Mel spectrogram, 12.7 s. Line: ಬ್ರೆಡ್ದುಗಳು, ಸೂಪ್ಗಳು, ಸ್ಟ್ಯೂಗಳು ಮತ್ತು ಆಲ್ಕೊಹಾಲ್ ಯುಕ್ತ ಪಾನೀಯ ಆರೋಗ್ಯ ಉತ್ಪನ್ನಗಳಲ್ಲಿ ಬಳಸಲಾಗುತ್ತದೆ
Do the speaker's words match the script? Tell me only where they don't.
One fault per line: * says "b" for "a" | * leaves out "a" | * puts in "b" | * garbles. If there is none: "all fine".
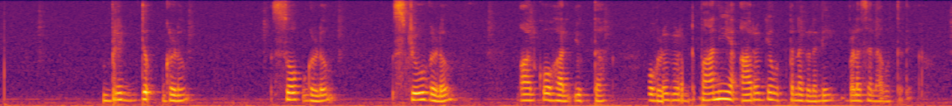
* leaves out "ಮತ್ತು"
* garbles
